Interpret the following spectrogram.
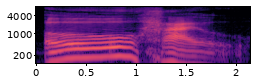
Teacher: The O would be drawn out, followed by a smooth, connected hi-yo, emphasizing the natural flow of the sounds.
